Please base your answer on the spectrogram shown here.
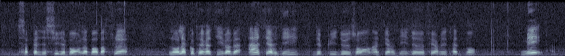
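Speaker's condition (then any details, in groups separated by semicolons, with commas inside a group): No condition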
